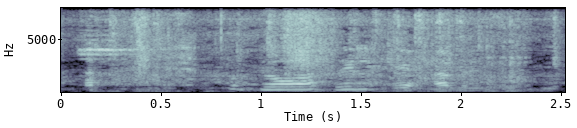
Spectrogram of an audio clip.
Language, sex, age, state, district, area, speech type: Maithili, female, 45-60, Bihar, Araria, rural, spontaneous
